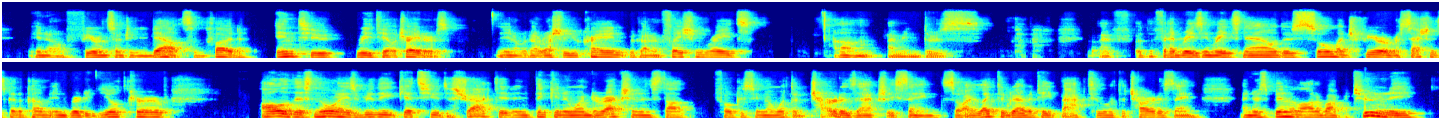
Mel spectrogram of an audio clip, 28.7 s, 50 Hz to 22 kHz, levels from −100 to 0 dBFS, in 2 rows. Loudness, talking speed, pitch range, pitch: -21 LUFS, 175 wpm, 105-125 Hz, 110 Hz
